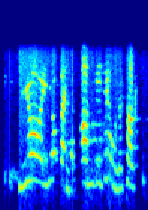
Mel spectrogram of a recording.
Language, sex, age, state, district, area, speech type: Nepali, female, 18-30, West Bengal, Alipurduar, urban, conversation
